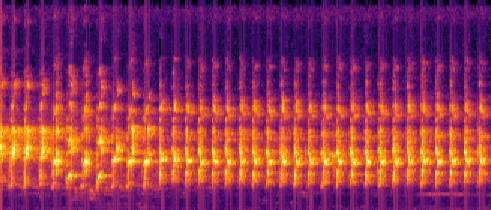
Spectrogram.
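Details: Female lovebird, noted as calm, producing a continuous string of high, raspy chirps, about three per second, slightly uneven at the start and then regular, in a quiet setting.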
